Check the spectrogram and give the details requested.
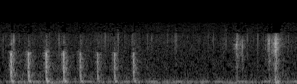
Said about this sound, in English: It was exactly 9:10 when I knocked on Marvin's door.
